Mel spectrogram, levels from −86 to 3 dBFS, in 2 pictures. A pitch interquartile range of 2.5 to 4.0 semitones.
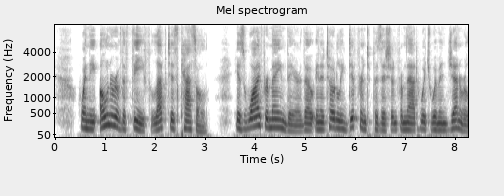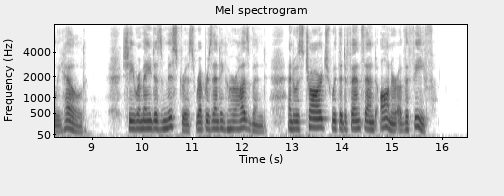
Yes: average, 3.7 semitones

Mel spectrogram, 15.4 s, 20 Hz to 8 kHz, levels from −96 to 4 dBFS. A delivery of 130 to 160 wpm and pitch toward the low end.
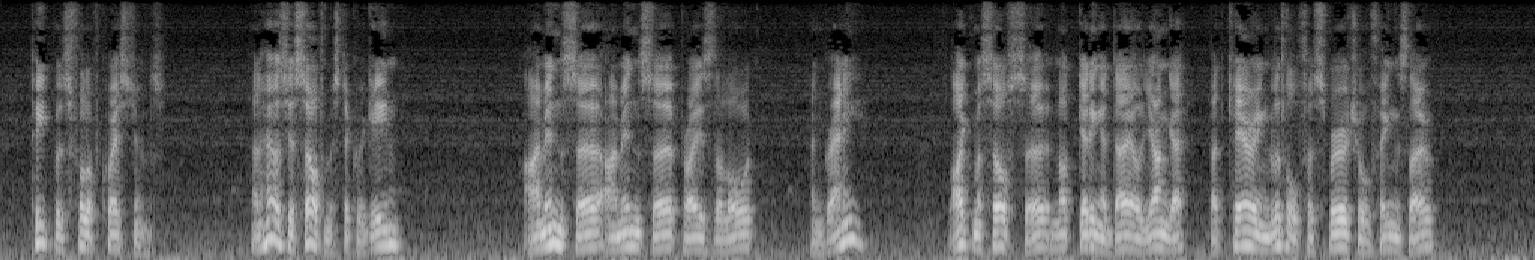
Yes: average, 140 wpm; low, 115 Hz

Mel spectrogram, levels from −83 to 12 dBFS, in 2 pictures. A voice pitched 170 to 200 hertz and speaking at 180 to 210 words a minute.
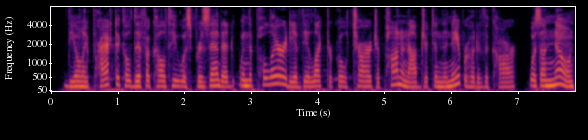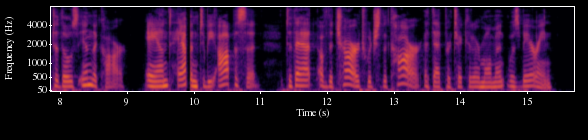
Yes: medium, 185 Hz; average, 185 wpm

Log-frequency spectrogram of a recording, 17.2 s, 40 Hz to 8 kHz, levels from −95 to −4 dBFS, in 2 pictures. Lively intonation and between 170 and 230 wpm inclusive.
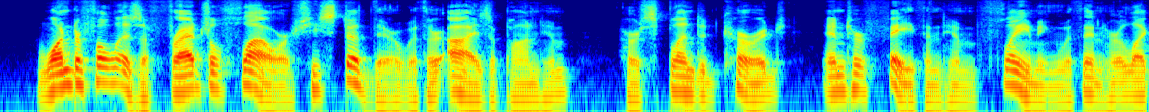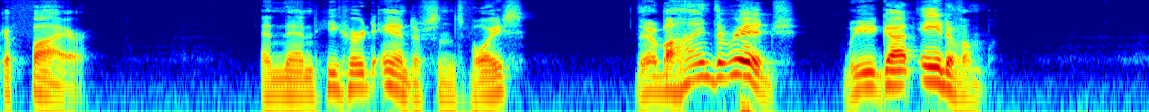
No: wide, 8.5 semitones; average, 145 wpm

